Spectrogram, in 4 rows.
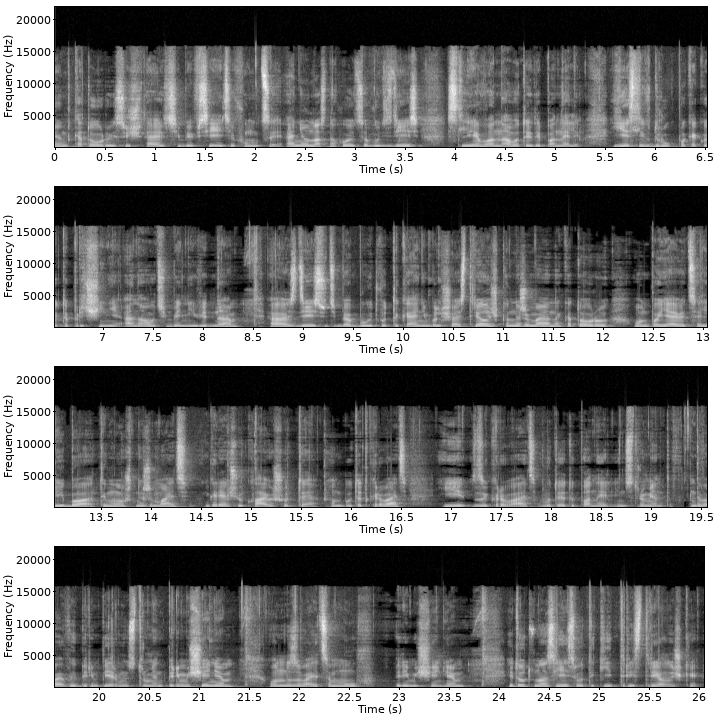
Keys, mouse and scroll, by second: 10.2-11.7 drag, 11.7 t, 13.2 t, 13.6 t, 13.9-15.7 t, 17.7 t, 21.0-24.0 drag.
